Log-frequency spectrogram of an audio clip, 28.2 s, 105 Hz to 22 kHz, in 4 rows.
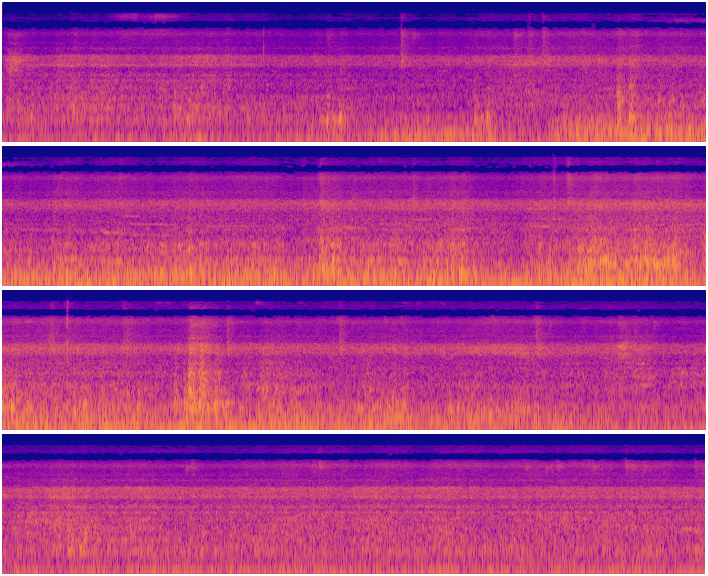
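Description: JR West 221 series electric train running at speed, heard from inside the car: a steady low rumble of wheels on the rails with occasional clicks, growing louder for a stretch in the middle and then easing.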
